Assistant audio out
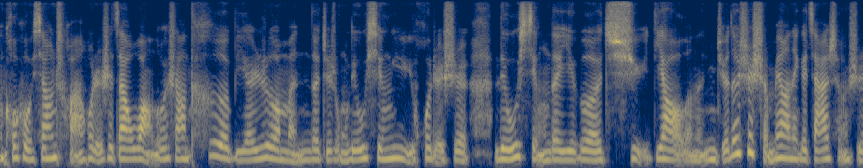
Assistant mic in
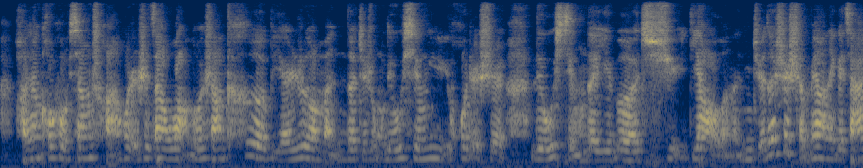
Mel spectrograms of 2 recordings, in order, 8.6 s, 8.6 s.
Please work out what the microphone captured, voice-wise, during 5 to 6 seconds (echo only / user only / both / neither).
echo only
